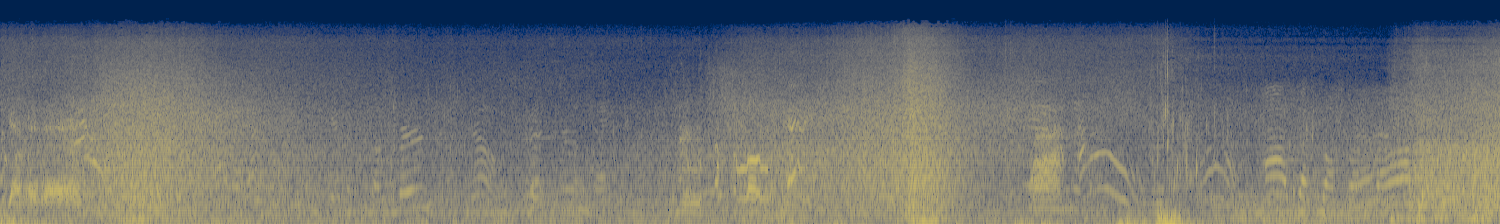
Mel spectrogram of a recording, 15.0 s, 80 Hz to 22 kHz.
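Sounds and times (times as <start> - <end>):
small waves lapping on sand: 0.0 - 15.0.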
